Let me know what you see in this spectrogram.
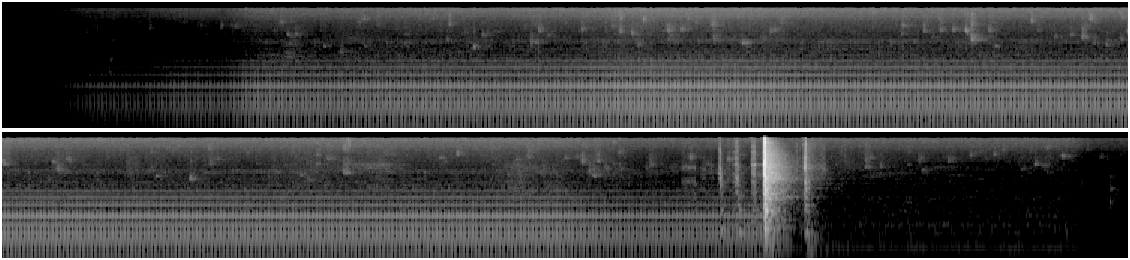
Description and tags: humming noise of a vintage Telefunken valve radio, with sound of switching off at the end.
antique, flickr, hum, telefunken, valve-radio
